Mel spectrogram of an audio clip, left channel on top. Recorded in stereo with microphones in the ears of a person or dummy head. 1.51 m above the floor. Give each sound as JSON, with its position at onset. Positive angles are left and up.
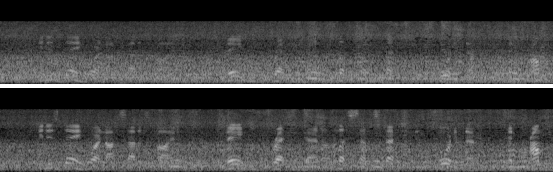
{"t": 0.4, "sound": "a man speaking", "side_deg": -60}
